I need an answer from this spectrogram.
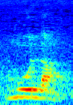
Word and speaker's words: molar: This capital M is pronounced like this, molar.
